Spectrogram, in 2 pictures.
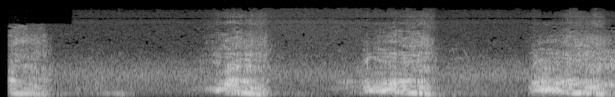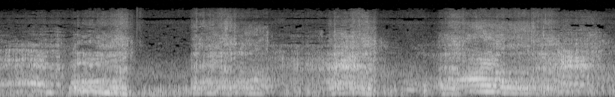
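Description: Male lions roar in deep, throaty bursts, each swelling and fading, repeated every couple of seconds.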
